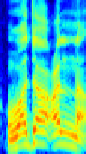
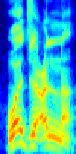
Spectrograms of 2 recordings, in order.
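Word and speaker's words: وَجَعَلْنَا: लिहाजा यहां पर हमें वज अलना वजना ये पढ़ना है ना कि वजलना ठीक है ये जीम साकिन नहीं बल्कि मुतहरिक है हम इसको मश करेंगे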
